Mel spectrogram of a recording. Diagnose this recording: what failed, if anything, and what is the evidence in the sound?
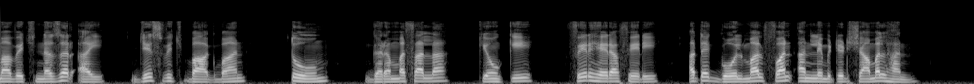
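Aliasing throughout, from sample-rate conversion. Sibilants sound gritty and metallic, with energy running hard up to an edge at 8 kHz and folded components roughly 25 dB below the speech. This fits a 48 kHz to 16 kHz downsample without anti-alias filtering.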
